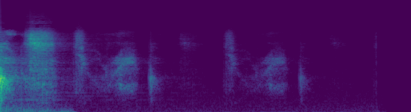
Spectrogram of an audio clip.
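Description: The song's music cuts off under a second in, leaving a few short, faint whispered vocal syllables that fade out.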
